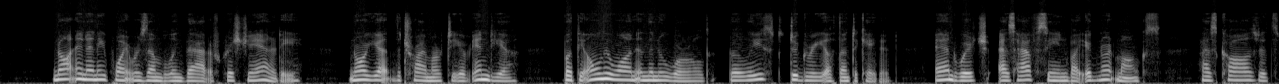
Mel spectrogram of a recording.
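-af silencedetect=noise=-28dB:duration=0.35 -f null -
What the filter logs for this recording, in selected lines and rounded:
silence_start: 0.00
silence_end: 0.54 | silence_duration: 0.54
silence_start: 2.98
silence_end: 3.50 | silence_duration: 0.52
silence_start: 5.15
silence_end: 5.65 | silence_duration: 0.50
silence_start: 8.88
silence_end: 9.36 | silence_duration: 0.47
silence_start: 11.56
silence_end: 12.02 | silence_duration: 0.47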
